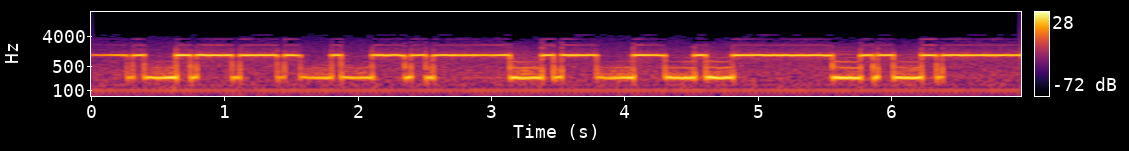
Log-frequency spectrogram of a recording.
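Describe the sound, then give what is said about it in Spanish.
Continuous wave radio telegraphy signal whose carrier stays on the air while keyed: an unbroken tone that jumps between a high and a lower pitch in a quick Morse-like rhythm, over a low steady hum. “la misma onda continua está siempre presente y no sale del aire aunque el operador apague el interruptor. Escuchemos este ejemplo y comparémoslo con el anterior.”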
